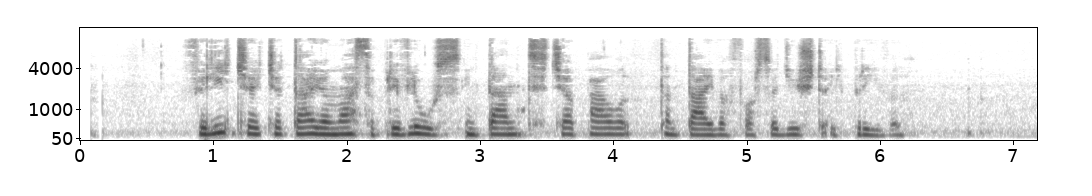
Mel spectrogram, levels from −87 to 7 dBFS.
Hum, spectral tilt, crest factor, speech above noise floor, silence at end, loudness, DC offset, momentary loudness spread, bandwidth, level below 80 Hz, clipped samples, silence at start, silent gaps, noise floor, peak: none; -4 dB/octave; 18 dB; 33 dB; 0.5 s; -28 LUFS; under 0.1%; 11 LU; 11.5 kHz; -72 dBFS; under 0.1%; 0.8 s; none; -61 dBFS; -12 dBFS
